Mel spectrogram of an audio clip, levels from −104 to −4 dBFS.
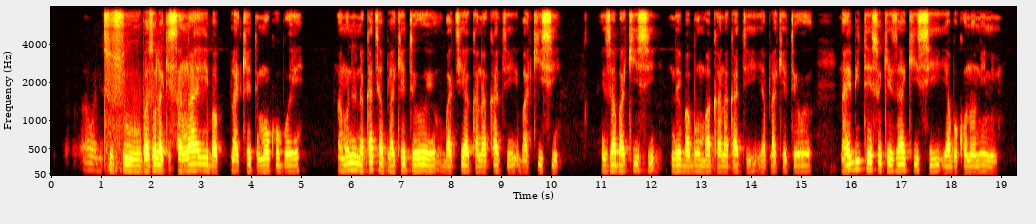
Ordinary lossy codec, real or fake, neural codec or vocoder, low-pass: Opus, 64 kbps; real; none; 7.2 kHz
